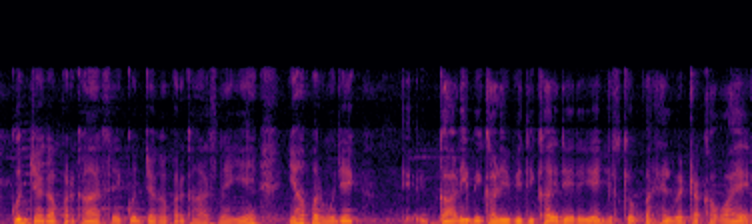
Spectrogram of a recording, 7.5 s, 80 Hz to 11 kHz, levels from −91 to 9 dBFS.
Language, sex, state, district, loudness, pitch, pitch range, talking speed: Hindi, male, Bihar, Lakhisarai, -29 LUFS, 125 Hz, 115-140 Hz, 230 wpm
